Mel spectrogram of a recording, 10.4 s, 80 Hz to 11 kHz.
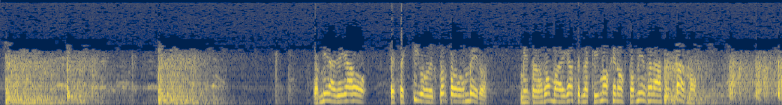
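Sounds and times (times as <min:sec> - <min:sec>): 
firearm gunshots during street clashes: 0:00.0 - 0:04.0, 0:08.5 - 0:10.4
noisy broadband roar: 0:00.0 - 0:10.4
speech: 0:04.2 - 0:09.5.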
